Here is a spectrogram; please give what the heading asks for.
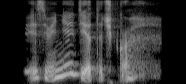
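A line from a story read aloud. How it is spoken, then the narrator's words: Heavy sigh, neighbor. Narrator (Russian): тяжело вздохнула соседка, с жалостью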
